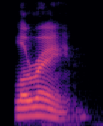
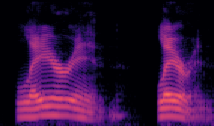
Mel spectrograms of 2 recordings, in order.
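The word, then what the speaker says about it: Laerryn: So, that's big news for Lorraine.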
